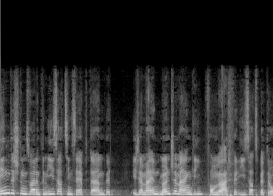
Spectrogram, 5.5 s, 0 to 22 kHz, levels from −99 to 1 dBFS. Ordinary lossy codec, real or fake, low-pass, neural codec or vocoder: AAC, 48 kbps; fake; 14.4 kHz; codec, 44.1 kHz, 7.8 kbps, DAC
